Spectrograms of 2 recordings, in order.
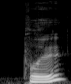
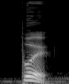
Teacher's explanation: plain consonant B has a lower pitch than the other two consonants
